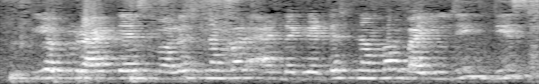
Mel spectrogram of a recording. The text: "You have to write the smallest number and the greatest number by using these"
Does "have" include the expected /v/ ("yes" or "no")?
no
